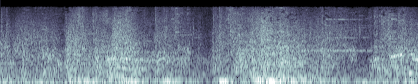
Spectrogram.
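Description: Magic blasts and impacts crackle and boom in a fight.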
